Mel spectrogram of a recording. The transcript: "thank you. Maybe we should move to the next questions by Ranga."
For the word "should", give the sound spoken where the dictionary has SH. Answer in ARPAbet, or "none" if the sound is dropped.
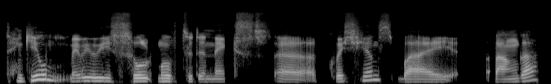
S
